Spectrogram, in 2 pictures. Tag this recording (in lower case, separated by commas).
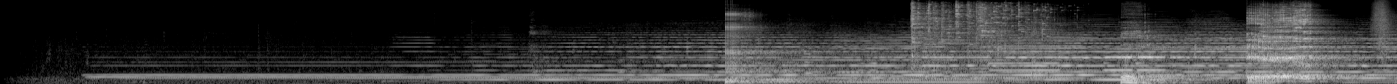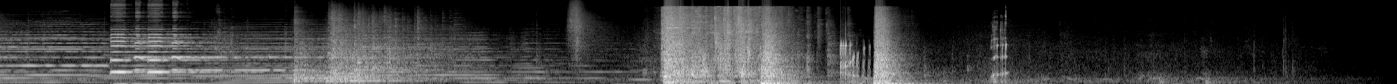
musical instrument, music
